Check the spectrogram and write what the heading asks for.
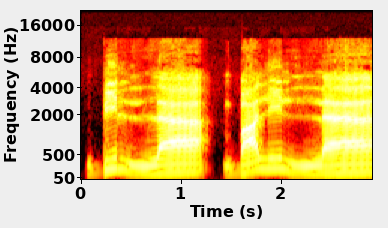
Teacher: যদি বা জের থাকে তাহলে আল্লাহ শব্দের লামকে বারিক করে পড়তে হবে, অর্থাৎ লা, লা করে পড়তে হবে।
